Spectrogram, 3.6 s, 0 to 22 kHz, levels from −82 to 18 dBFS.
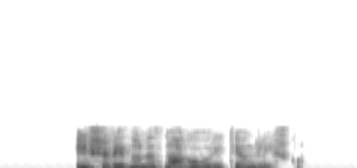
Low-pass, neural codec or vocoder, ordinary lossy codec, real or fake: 5.4 kHz; none; MP3, 32 kbps; real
